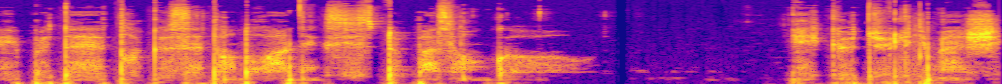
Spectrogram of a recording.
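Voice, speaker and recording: Whispered speech comes at a very slow pace. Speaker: hypnotherapist. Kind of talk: guided hypnosis session.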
